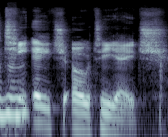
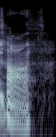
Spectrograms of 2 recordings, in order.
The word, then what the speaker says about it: Thoth: It's T H O T H. Correct. So you would think it would be Thoth, but no. Toth.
